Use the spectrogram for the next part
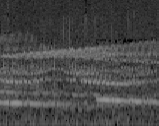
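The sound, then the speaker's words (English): An eerie underwater mating call of a male bearded seal, recorded in spring by a microphone dropped through the ice off Diomede Island in the Bering Sea: long, wavering tonal whistles that slowly glide and sweep in pitch, steady and fairly loud with no voices, like a drawn-out otherworldly siren. “In the springtime, if you drill a hole through the ice off Diomede Island and drop a microphone in the Bering Sea, you're likely to hear some strange sounds, including the eerie mating call of the bearded seal.”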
